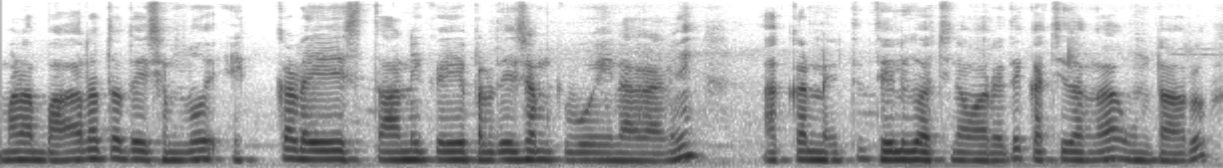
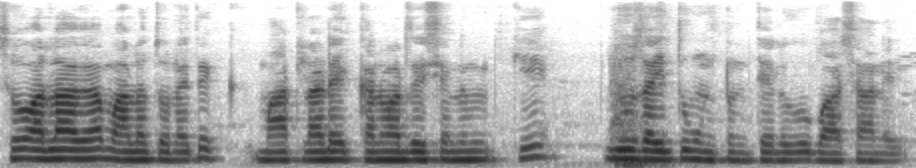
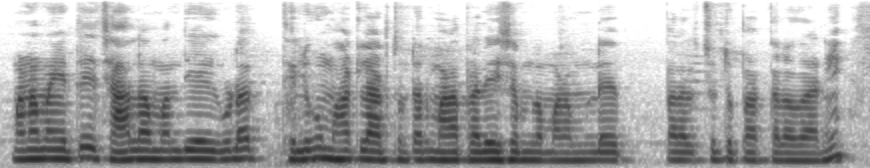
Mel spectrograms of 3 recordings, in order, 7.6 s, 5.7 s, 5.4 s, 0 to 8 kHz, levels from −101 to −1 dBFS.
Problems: background sounds at intervals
